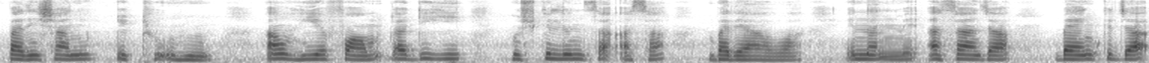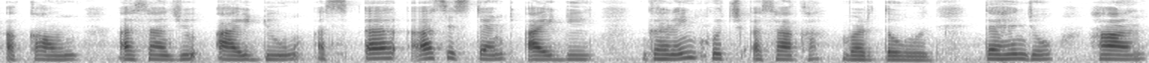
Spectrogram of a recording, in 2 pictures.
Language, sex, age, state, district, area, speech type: Sindhi, female, 30-45, Rajasthan, Ajmer, urban, spontaneous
